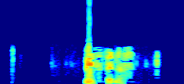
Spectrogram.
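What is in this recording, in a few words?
Police Dispatch, Scanner audio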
